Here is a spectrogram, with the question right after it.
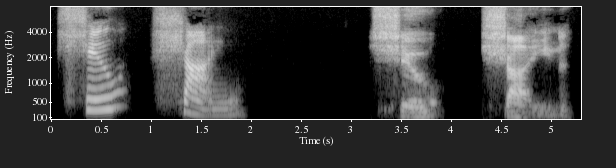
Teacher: post-alveolar sounds where the tongue touches just behind the alveolar ridge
